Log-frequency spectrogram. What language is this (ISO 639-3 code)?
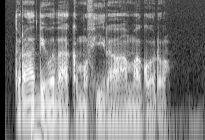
kik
